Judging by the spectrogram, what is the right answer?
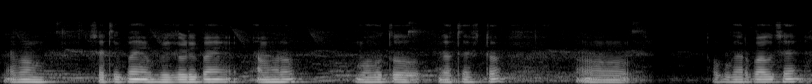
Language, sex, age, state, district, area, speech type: Odia, male, 30-45, Odisha, Mayurbhanj, rural, spontaneous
